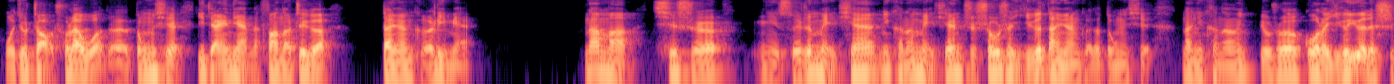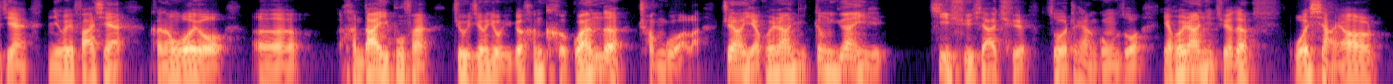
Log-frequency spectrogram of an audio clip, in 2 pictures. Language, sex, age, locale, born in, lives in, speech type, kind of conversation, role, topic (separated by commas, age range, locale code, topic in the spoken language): Chinese, male, 30-34, zh-CN, China, United States, conversation, advice, advisor, 我该如何开始整理旧物并学会放手？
